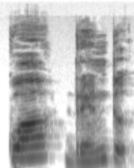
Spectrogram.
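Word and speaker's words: quadrant: क्वाड्रेंट।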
